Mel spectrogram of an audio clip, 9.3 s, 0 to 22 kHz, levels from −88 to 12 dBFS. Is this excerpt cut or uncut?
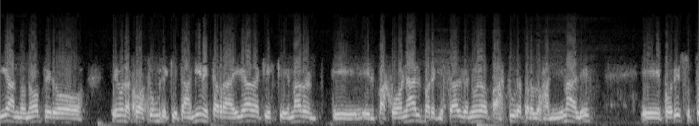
cut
